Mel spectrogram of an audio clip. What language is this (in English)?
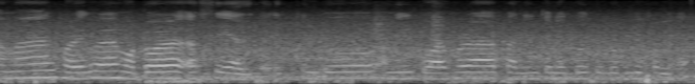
Assamese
